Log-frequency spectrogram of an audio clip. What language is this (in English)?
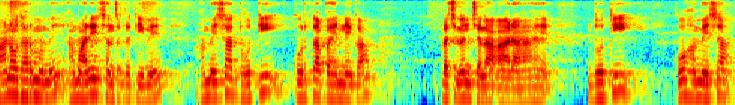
Hindi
